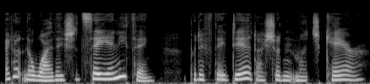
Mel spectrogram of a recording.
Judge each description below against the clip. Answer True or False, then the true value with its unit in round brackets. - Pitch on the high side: True (220 Hz)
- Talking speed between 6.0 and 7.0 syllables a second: False (5.5 syllables/s)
